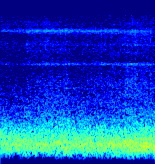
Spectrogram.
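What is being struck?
Nothing is struck.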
